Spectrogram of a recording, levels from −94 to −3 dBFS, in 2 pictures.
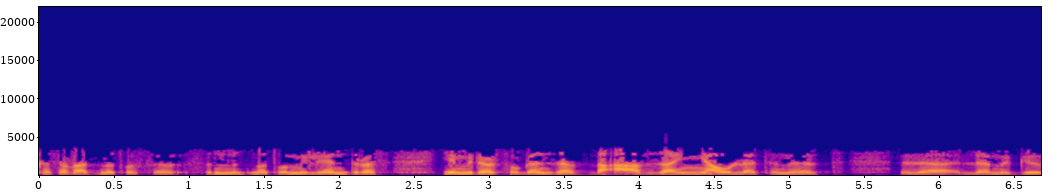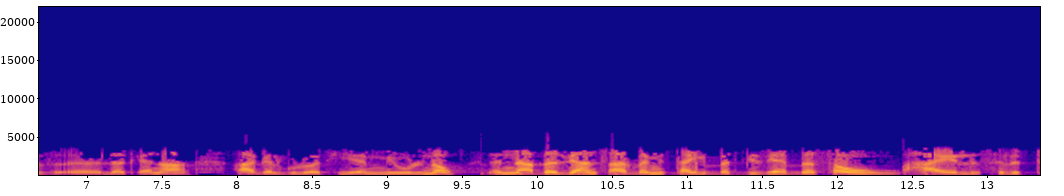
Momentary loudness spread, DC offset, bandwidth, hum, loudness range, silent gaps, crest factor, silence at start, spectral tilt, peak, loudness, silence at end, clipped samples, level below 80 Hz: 10 LU; under 0.1%; 3.8 kHz; none; 5 LU; none; 18 dB; 0 s; 1.5 dB/octave; -10 dBFS; -28 LUFS; 0.15 s; under 0.1%; -58 dBFS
